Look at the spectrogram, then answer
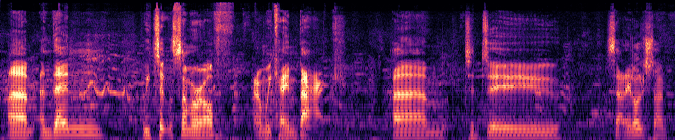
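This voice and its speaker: A man's voice: medium pitch, fairly even intonation, measured pace, a bit bright, a faint crowd. A British man chatting casually as a podcast host, in a rambling, stop-start way. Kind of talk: casual chat.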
